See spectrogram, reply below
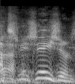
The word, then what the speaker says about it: Asphyxiation: Un trabajo que esperábamos con ansia y que ya podemos disfrutar con temas poderosos, muy poderosos, como este Asphyxiation. O dilo tú, ¿cómo se...? – No, no, lo has dicho bien. – Joder, qué maravilla. Asphyxiation. – Se dice así.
